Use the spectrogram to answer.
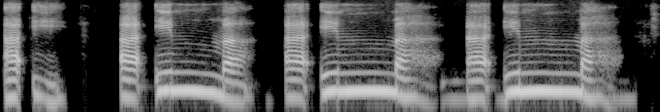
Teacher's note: We're doing nice and sharp at the beginning, stop the sound, and then restart for the hamza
